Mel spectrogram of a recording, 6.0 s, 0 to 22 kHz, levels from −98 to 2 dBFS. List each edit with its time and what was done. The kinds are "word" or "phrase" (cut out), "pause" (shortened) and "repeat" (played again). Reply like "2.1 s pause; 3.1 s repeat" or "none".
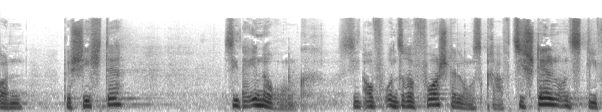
2.4 s phrase; 3.6 s word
